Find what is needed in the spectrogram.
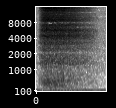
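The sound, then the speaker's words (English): A single deep breath drawn in during a guided breathing exercise: a loud, airy rush that swells quickly, holds, then slowly fades, with no talking. “So we breathe in”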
